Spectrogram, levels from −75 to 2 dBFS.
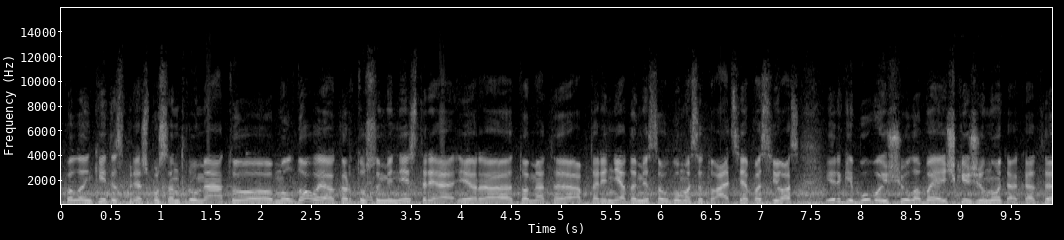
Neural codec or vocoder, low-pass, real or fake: none; 14.4 kHz; real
